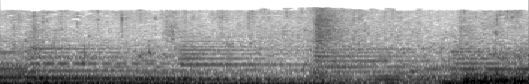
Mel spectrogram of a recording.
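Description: Steady rain falls in a continuous, even hiss with soft pattering drops, fairly quiet overall, with a low rumbling undertone that swells slightly near the end. No one speaks.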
